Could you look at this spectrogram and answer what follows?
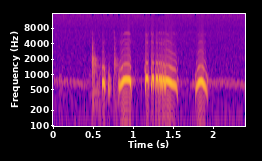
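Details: Spotted dove calling to excite and train decoy birds. It gives one phrase of soft, low, hollow coos, with short clipped notes leading into a longer throaty coo and a final separate coo. The background is quiet.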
